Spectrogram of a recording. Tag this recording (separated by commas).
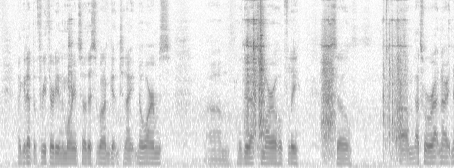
Speech, inside a small room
